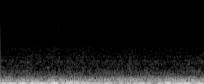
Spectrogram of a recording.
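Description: Steady low rumble of engine and road noise heard inside a vehicle's cabin while driving at about 60 km/h.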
